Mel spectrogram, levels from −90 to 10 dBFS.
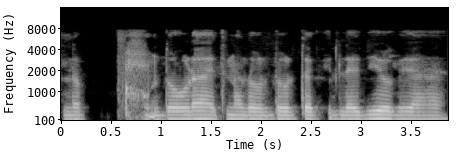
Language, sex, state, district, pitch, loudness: Hindi, male, Bihar, Araria, 120 Hz, -15 LUFS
